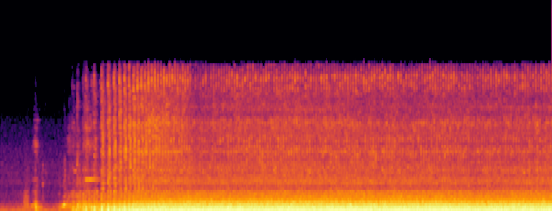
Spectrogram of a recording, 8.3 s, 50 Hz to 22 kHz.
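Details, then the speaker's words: Craftsman 21-inch self-propelled mower after a carb clean, exhaust reattached with screw-type bolts over stripped threads, key start removed and safety cable zip-tied. It catches after a few pulls and settles into a steady, even drone; exhaust holding and running well. "Exhaust is holding up really well, which is good, and it runs really well."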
